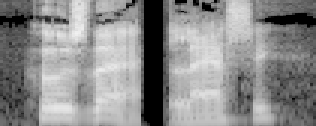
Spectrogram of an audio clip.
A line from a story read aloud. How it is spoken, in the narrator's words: Johnny laughed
